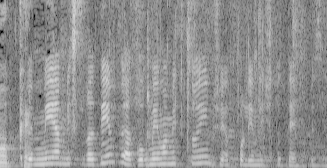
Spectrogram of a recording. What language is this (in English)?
Hebrew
